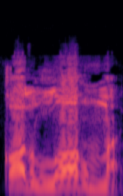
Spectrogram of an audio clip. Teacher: قال اللہم، اس اللہم کے لام سے پہلے پیش آ رہی ہے، یعنی کہ اللہم سے پہلے کیا آ رہی ہے، پیش، اللہم کا جو لام ہے اس کو ہم موٹا ادا کریں گے، خوب مفخم کر کے پڑھیں گے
